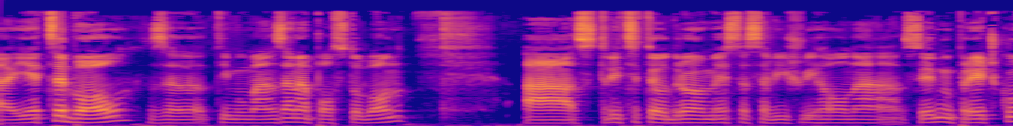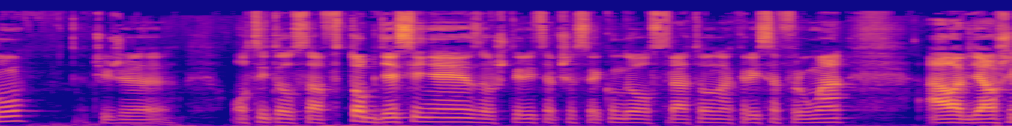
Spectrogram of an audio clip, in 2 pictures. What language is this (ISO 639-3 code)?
slk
